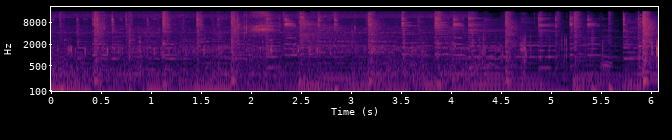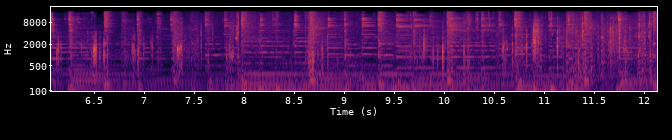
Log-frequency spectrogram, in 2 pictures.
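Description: Background music with held notes and a steady percussive beat.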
